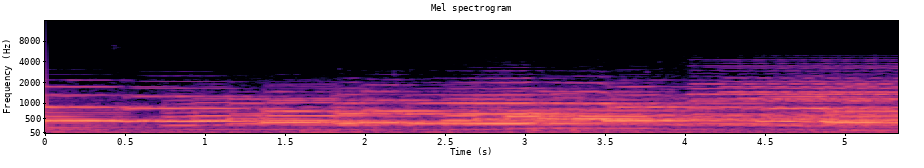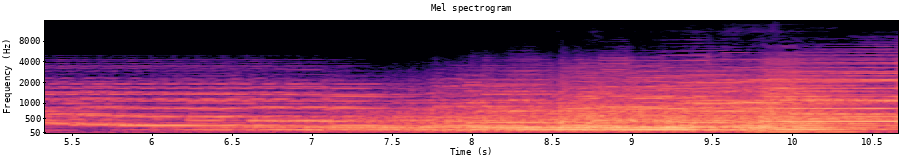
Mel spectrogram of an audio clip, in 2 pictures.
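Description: Symphony orchestra playing live: soft sustained chords that swell into a loud crescendo near the end, with brass prominent.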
